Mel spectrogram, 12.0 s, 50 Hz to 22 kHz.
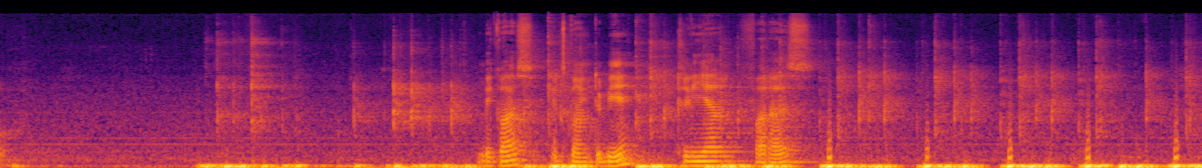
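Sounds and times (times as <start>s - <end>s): computer keyboard keystrokes: 2.0s - 12.0s.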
